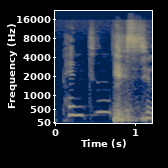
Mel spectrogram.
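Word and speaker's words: πενθοῦντες: 보시면요, 펜툰테스인데요, 여기가 툰이요, th 발음이에요. 그래서 펜툰테스 뭐 이렇게 됩니다.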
